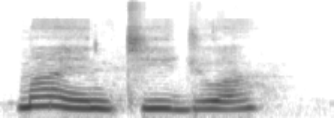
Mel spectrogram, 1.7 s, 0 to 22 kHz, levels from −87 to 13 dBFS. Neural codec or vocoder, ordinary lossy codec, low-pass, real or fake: vocoder, 44.1 kHz, 128 mel bands every 512 samples, BigVGAN v2; Opus, 16 kbps; 19.8 kHz; fake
